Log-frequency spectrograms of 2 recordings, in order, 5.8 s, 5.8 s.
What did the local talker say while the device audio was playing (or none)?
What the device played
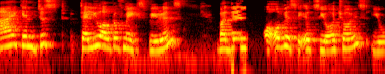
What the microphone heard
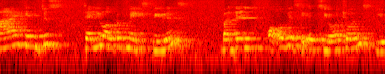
none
